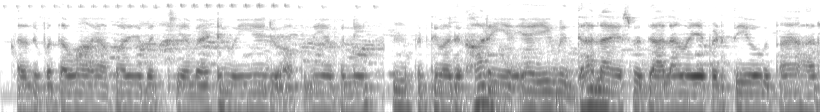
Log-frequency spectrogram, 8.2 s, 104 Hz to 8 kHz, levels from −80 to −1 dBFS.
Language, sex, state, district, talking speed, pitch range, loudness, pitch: Hindi, male, Uttar Pradesh, Jalaun, 210 wpm, 105-125 Hz, -36 LUFS, 110 Hz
